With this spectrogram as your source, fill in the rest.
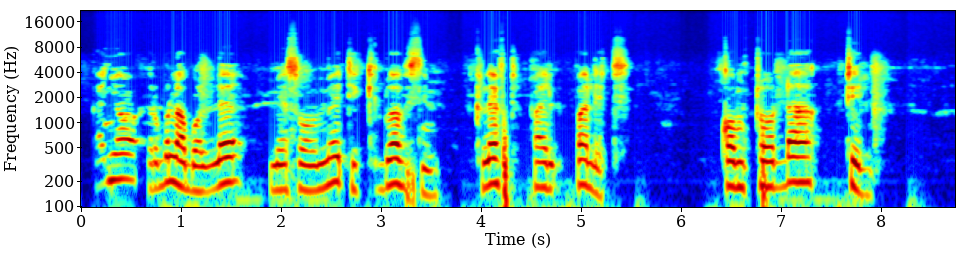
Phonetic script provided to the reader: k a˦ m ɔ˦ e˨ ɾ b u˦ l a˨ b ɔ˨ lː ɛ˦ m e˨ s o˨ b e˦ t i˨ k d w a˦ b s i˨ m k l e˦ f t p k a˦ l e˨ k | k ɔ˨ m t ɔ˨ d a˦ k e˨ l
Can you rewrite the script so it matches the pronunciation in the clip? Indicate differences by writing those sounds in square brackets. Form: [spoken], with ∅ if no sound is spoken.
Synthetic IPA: k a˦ [ɲ] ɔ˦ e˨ ɾ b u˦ l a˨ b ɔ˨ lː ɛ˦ m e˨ s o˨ [m] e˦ t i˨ k d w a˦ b s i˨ m k l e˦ f t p [p] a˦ l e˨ [t] | k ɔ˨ m t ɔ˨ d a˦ [t] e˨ l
